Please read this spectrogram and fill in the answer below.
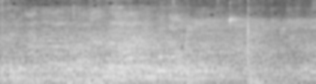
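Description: Basketball bouncing on a wooden sports-hall floor during play, with indistinct voices of players and onlookers echoing in the hall and a single sharp knock about three seconds in.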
